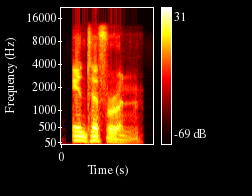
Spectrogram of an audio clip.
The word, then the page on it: interferon: British English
